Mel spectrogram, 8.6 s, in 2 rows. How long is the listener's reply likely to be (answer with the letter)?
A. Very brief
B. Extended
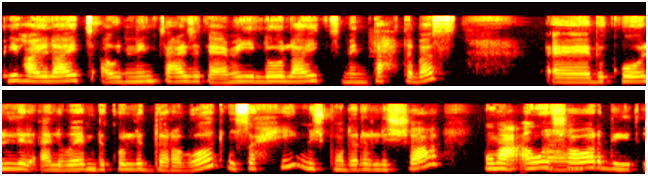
A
